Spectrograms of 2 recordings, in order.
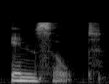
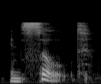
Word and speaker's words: insult: So an insult, we stress the first syllable, insult.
